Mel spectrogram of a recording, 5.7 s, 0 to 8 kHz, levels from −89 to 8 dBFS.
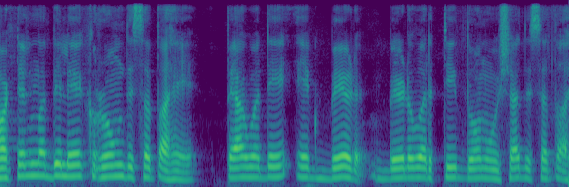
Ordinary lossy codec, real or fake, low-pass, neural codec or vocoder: none; fake; 7.2 kHz; codec, 24 kHz, 0.9 kbps, WavTokenizer, small release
